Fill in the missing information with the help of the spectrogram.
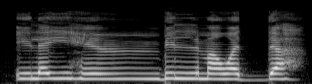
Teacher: اخفاء کا معنی ہے چھپا دینا تو ہم میم ساکن کو چھپاتے ہوئے اور غنہ کے ساتھ یہ حکم کو ادا کریں گے · دال پہ تشدید ہے تو ہمیں 2 حرف کے برابر دال کو پڑھنا ہے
